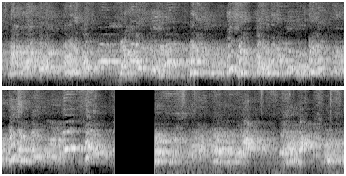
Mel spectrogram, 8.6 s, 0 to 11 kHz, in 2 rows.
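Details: Buddy, a four-year-old Boston Terrier mix at Baldwin Park, animal ID 4669596, gives steady dense vocalising for over five seconds, a short silence, then more of the same, with energy concentrated in the mid range.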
